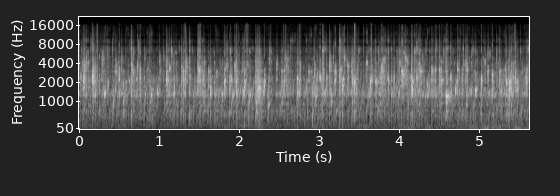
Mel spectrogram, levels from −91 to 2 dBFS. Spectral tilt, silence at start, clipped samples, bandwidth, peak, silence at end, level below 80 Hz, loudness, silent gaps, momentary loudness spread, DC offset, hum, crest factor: 1.5 dB/octave; 0 s; under 0.1%; 17 kHz; -4 dBFS; 0 s; -62 dBFS; -21 LUFS; none; 5 LU; under 0.1%; none; 20 dB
